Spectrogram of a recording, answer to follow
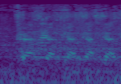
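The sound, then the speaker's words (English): A truck engine strains as it accelerates onto the interstate, its steady roar blending with loud, continuous highway traffic noise, with faint muffled voices mixed in. “I cannot believe I'm getting on the interstate. Accelerate. Stay on this side, accelerate.”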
